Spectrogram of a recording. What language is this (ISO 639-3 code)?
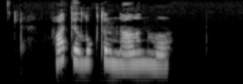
chm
